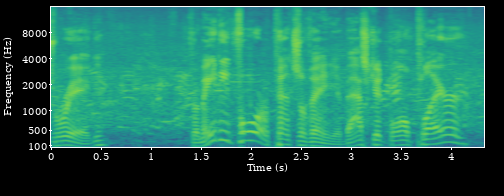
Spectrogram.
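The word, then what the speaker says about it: Rieg: JR's last name, R-I-E-G, pronounced Rigg.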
